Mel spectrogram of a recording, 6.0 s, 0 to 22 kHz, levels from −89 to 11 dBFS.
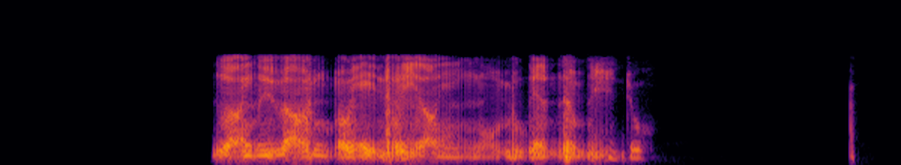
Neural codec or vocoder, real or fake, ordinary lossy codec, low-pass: autoencoder, 44.1 kHz, a latent of 192 numbers a frame, MeloTTS; fake; AAC, 48 kbps; 5.4 kHz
